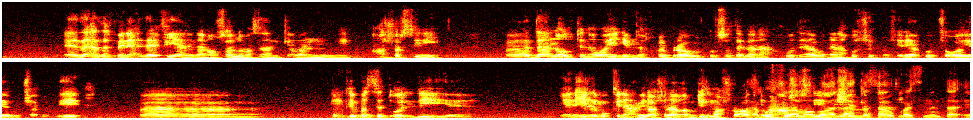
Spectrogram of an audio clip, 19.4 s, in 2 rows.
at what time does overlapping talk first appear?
17.1 s

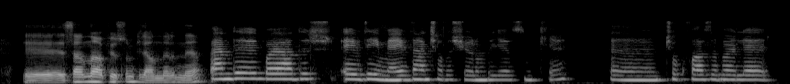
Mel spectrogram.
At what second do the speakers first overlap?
none

